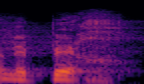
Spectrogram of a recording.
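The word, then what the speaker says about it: nefesh: Digo, por favor, esta palabra alma en el original hebreo es la palabra nepes. Apúntala como suena nepesh con sh se pronuncia nepej.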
